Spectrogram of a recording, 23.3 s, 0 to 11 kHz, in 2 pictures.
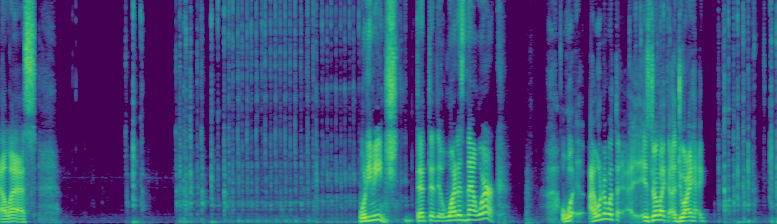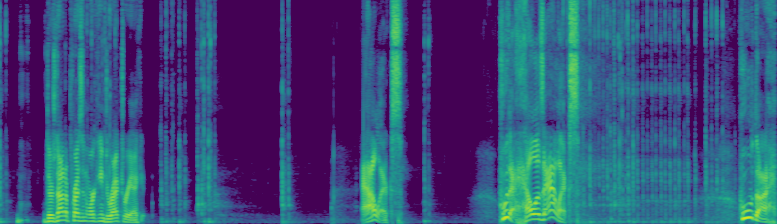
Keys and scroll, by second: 1.6-6.6 typing, 2.6 ctrl+a, 9.4-15.7 typing, 12.4 ctrl+c, 17.9 Tab, 20.0 ctrl+c, 20.4-22.8 typing.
